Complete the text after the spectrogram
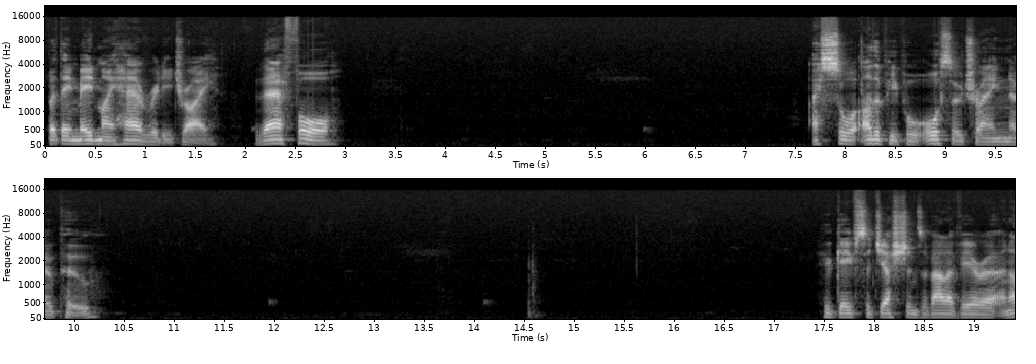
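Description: A young man speaks calmly and clearly, close by, in short bursts with pauses.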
